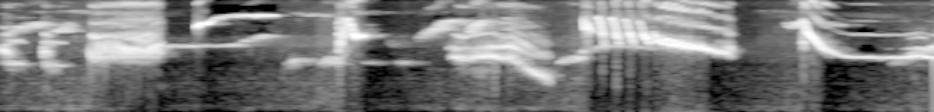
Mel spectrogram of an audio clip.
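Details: Javan pied starling song for training songbirds, a varied, busy stream of loud whistles, rising and falling slurs, buzzy harmonic notes and a bright descending whistle, with short gaps between phrases.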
